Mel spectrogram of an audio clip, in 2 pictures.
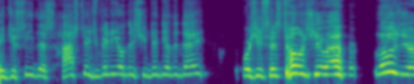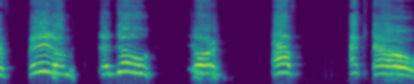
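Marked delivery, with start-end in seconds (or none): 3.5-10.4 mock very slow, broken, drunken slur, pitched up. Imitating the wife's video message: imitating a drunken late-night call. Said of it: "like those four o'clock in the morning calls to an old girlfriend".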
